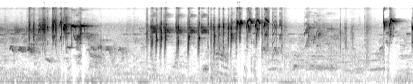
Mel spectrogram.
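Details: Spotted black sunbird singing at speed as a lure for other birds; clusters of piercing high chirps and rapid ticking notes, loudest near the start and middle.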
